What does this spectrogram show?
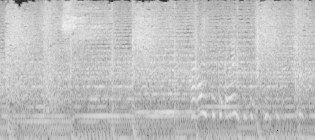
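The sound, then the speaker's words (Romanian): A person loudly imitates a turkey's gobble, a rapid, warbling, throaty burble repeated in quick pulses over a couple of seconds, with no other talking. “E cât de cât impecabil ce zici care poate imita un curcan este ursul din județul Harghita.”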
